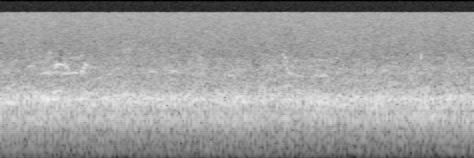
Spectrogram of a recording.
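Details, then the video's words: Pink-footed geese in a large flock on a field near the North Norfolk coast, England, at sunset; crowded chorus of clear high honking, some individual calls audible above the mass of voices. "Pink-footed Geese North Norfolk"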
